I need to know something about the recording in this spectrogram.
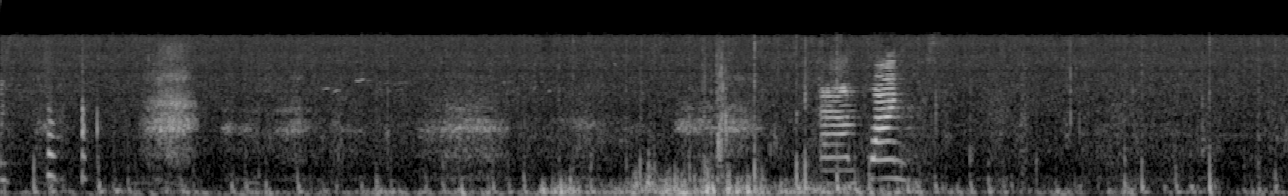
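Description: Horse hooves thud on grass at a canter.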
